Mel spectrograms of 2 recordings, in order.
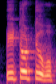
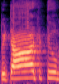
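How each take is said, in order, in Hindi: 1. पहला शब्द स्वर पर खत्म होता है, इसमें t नहीं है। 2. पहला शब्द छोटी 'tot' आवाज़ पर खत्म होता है। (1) "उसका नाम है पीटो ट्यूब" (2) "पिटॉट ट्यूब नहीं है"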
